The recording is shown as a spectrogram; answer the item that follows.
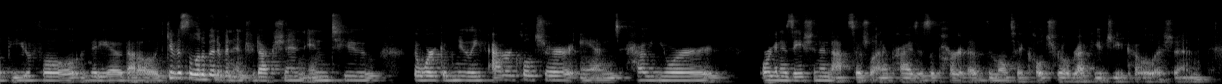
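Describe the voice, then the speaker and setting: A woman's voice: on the low side, gravelly, a little mellow. A woman hosting an online session in a casual, effusive, gushing manner. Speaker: host.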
